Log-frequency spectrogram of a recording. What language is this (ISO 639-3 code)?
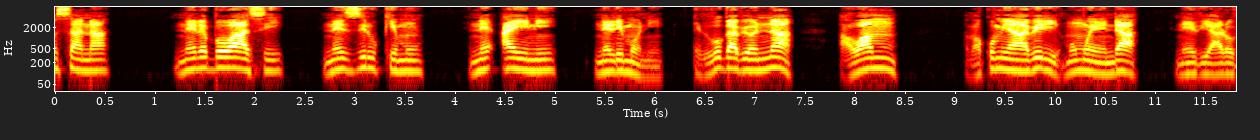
lug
